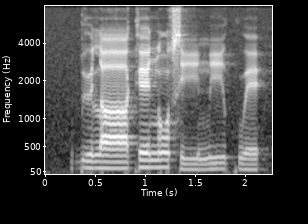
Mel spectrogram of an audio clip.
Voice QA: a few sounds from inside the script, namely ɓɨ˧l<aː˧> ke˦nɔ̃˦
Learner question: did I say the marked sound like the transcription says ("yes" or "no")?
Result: yes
